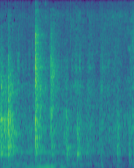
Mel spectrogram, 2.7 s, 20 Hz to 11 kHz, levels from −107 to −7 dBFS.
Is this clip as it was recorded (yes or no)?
yes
